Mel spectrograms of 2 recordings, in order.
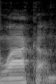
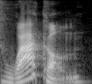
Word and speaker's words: Wacom: And I was just like, yeah, sorry, it's Wacom, Wacom, like whack 'em all.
